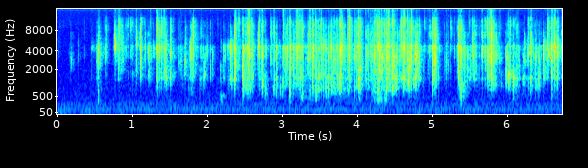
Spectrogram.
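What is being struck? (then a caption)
Fortune cookie in a plastic wrapper. A small hollow fortune cookie in its plastic wrapper is crushed in a fist and crunched through the wrapper. Dense, bright crinkling of plastic mixes with sharp, dry crunches of the cookie breaking, in rapid uneven bursts that swell and fade over the whole clip.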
